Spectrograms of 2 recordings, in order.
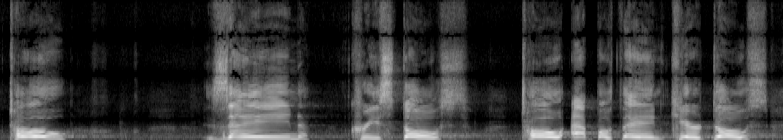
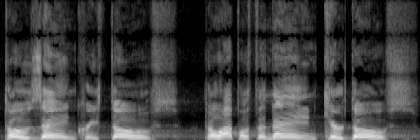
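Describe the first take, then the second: First: To zen Christos, to apothein kirtos drawn out very slowly and louder, zen stretched long; slower sounded Greek. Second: To zen Christos, to apothenein kirdos spoken slowly and louder, each syllable distinct; sounded Greek. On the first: Teacher repeats the Greek line even slower so students hear the echo. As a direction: linger on zen Christos, stretching each vowel. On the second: Teacher reads Paul's Greek aloud to show the sound echo, slow and loud. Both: Shown as a demonstration. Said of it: "if you sound the Greek".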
